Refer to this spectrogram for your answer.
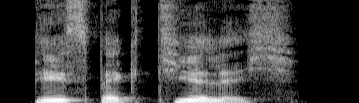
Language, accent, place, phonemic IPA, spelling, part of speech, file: German, Germany, Berlin, /despɛkˈtiːɐ̯lɪç/, despektierlich, adjective, De-despektierlich.ogg
- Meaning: disrespectful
